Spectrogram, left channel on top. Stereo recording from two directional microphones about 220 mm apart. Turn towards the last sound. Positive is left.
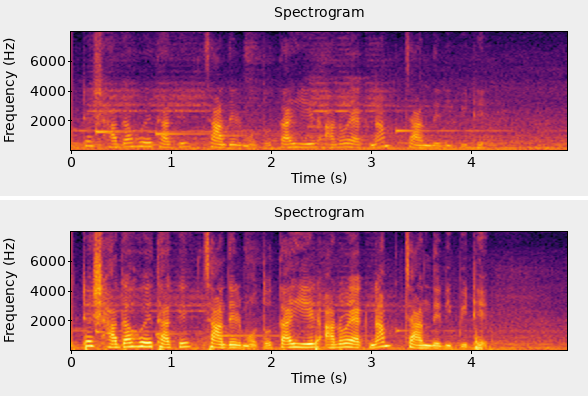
turn(degrees=-45)  # may be behind; listen again after turning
